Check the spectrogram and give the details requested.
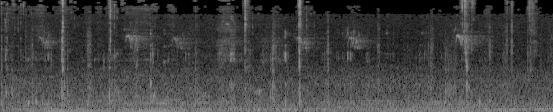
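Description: A person chewing a mouthful of crispy breaded chicken sandwich close to the microphone, with irregular crisp, wet clicks of mastication.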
